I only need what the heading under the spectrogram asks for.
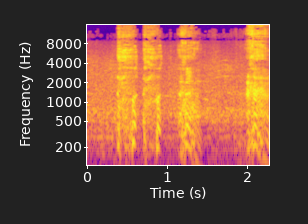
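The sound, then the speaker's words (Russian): A person coughs in a few harsh, breathy bursts at an irregular rhythm. Two come quickly, then a longer one, and one more near the end, all fairly loud. “Прости, что я кашляю.”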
